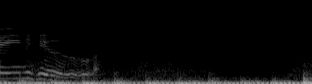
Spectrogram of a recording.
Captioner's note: none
